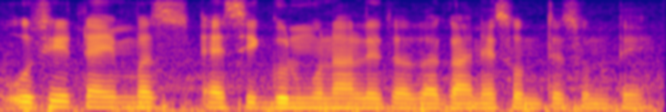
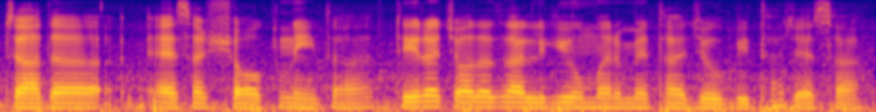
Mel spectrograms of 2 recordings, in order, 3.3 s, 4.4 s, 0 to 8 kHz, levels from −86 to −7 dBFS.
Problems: constant background noise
